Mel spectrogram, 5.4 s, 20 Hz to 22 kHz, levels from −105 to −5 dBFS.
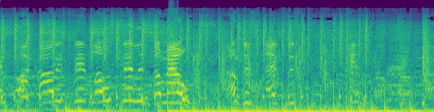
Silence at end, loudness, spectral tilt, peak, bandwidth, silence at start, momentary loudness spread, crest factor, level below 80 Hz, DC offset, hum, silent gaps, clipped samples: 0 s; -14 LUFS; -3.5 dB/octave; 0 dBFS; 13.5 kHz; 0 s; 6 LU; 14 dB; -16 dBFS; under 0.1%; none; none; under 0.1%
